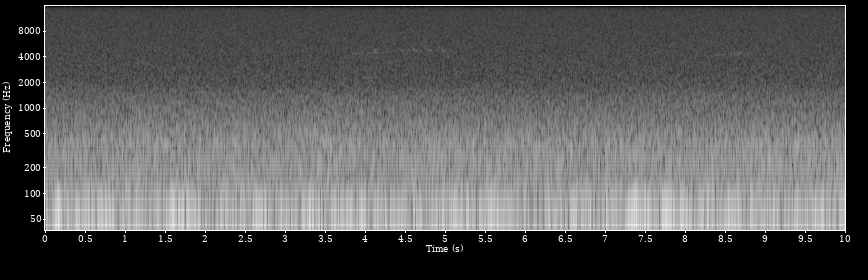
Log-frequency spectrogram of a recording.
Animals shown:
Black-throated Green Warbler (Setophaga virens), Yellow-rumped Warbler (Setophaga coronata)

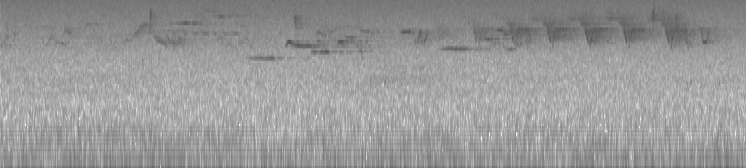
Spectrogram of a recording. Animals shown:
Veery (Catharus fuscescens), Red-eyed Vireo (Vireo olivaceus), Hermit Thrush (Catharus guttatus), Ovenbird (Seiurus aurocapilla), Winter Wren (Troglodytes hiemalis)

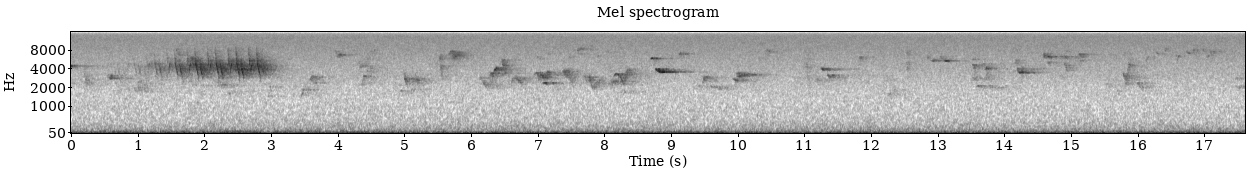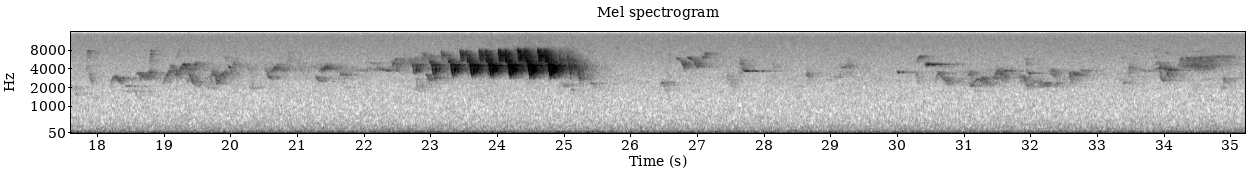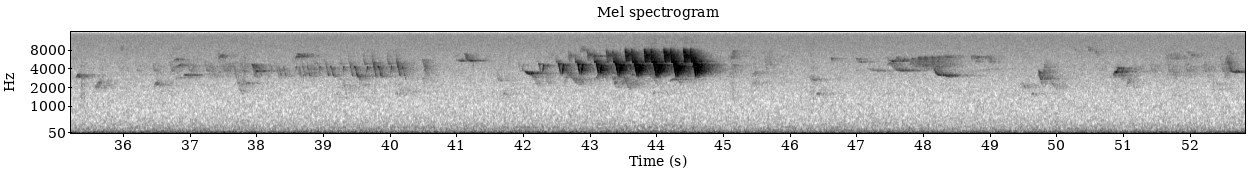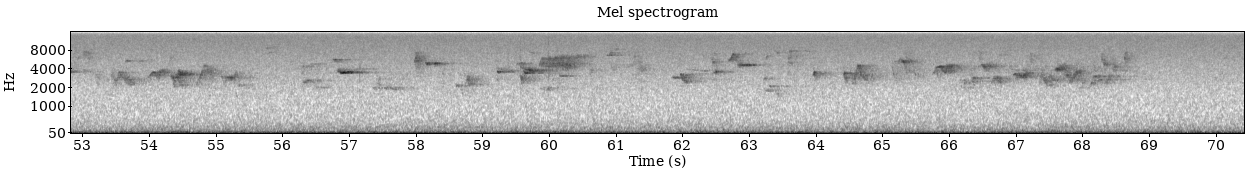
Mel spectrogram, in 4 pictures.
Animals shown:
Scarlet Tanager (Piranga olivacea), Ovenbird (Seiurus aurocapilla), Red-eyed Vireo (Vireo olivaceus), Black-throated Blue Warbler (Setophaga caerulescens)

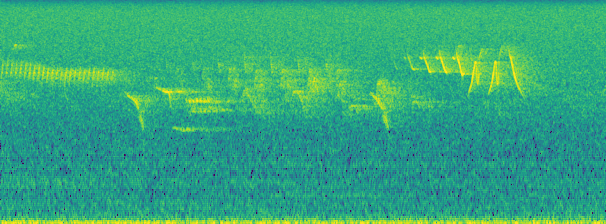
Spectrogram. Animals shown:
Pine Warbler (Setophaga pinus), Ovenbird (Seiurus aurocapilla), Chestnut-sided Warbler (Setophaga pensylvanica), Veery (Catharus fuscescens), Wood Thrush (Hylocichla mustelina)

